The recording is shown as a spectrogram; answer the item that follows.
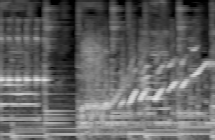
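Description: Children's backing music; from about a second in, a cartoon sound effect of quick glides climbing steadily in pitch plays over it.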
